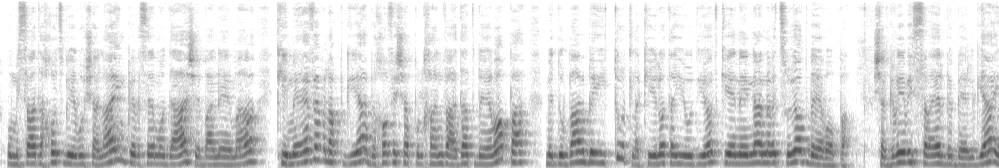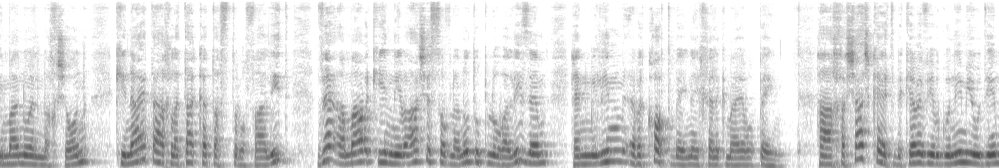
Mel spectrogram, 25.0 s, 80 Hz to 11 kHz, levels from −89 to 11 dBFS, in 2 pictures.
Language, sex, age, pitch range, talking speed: Hebrew, male, 30-49, 160-190 Hz, 115 wpm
